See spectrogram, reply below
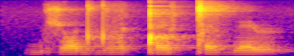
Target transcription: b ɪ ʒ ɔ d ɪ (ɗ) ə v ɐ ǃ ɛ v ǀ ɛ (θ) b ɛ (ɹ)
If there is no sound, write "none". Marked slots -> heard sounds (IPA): d, v, ɹ

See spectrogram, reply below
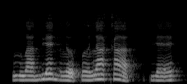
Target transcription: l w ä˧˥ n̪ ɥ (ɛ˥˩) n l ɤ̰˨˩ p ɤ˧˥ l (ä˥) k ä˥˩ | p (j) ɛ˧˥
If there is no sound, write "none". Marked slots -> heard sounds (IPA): ɛ˥˩, ä˥˧, ɥ

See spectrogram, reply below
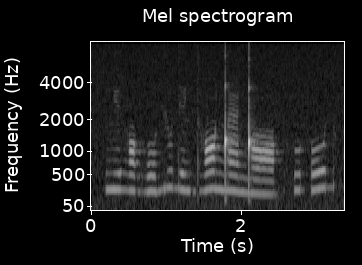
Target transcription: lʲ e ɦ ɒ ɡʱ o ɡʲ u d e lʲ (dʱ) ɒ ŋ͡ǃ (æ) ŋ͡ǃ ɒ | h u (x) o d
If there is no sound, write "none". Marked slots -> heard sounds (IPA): dʱ, æ, h

